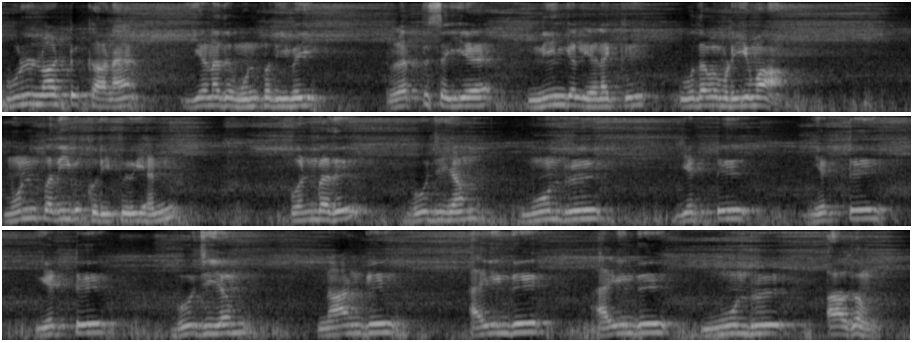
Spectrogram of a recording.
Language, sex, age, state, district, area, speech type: Tamil, male, 45-60, Tamil Nadu, Madurai, urban, read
